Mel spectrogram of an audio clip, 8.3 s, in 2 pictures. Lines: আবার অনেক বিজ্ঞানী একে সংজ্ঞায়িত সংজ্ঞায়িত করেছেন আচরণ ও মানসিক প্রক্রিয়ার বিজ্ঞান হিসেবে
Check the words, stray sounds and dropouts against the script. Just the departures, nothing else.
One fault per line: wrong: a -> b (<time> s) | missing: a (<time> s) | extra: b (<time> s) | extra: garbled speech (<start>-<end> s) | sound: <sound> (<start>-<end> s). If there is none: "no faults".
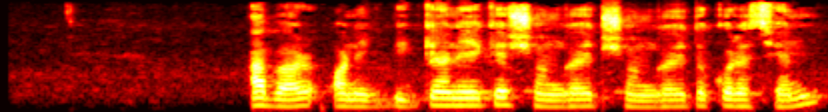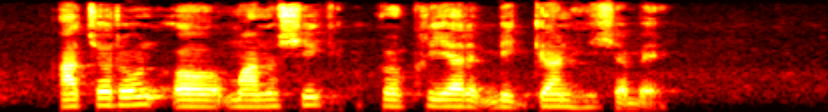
no faults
